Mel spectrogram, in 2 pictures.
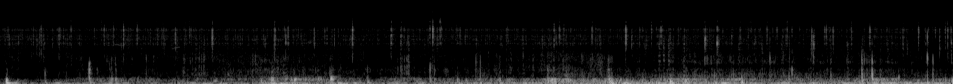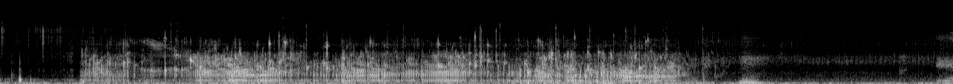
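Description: Water noise picked up by an underwater action camera on a diver: a low rumble with scattered clicks, then about ten seconds in a loud stretch of gurgling and bubbling that lasts some six seconds and stops suddenly.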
